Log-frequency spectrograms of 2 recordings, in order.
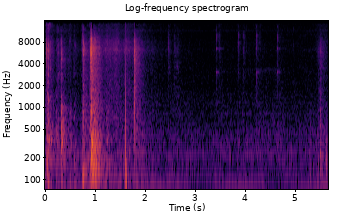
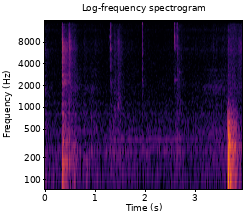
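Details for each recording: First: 1940s fluorescent shop light converted back to preheat, using its own old original glow starter: faint irregular ticks repeat for a few seconds in a quiet room before the tube lights; slow glow starter. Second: 1940s fluorescent shoplight converted back to preheat with a roughly 42-year-old ballast: sharp dry clicks every second or so as glow starters strike the lamps; normal preheat starting, close-up.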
